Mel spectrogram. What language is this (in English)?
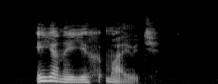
Belarusian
